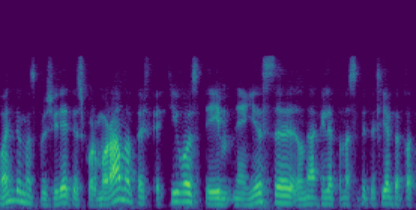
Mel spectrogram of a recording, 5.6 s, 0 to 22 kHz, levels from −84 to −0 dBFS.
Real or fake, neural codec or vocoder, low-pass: fake; codec, 16 kHz, 0.7 kbps, FocalCodec; 7.2 kHz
